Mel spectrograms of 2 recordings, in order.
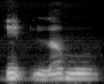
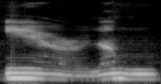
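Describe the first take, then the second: First: اعلموا with the ع shut off abruptly; ain cut off short. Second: اعلموا with the ع dragged out very long and slow; ain overstretched. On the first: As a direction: close the ع sound too quickly in اعلموا. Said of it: "یہ بھی غلط ہوگا". (اعلموا میں عین کی آواز بند کر کے) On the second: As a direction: stretch the ع in اعلموا far too long. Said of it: "تو وہ بھی غلط ہے". (اعلموا میں عین کو بہت لمبا کھینچ کر) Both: Shown as a demonstration.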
